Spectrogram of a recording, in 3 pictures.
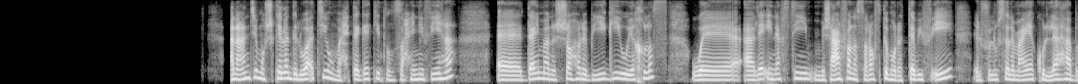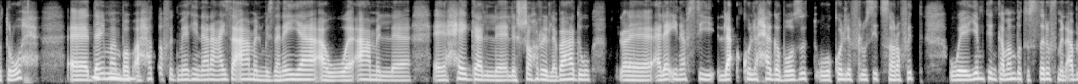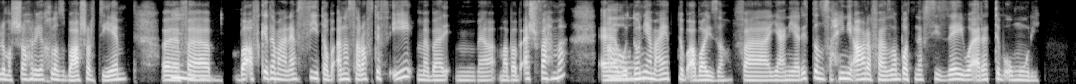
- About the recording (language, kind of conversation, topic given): Arabic, advice, إزاي أقدر أعرف فلوسي الشهرية بتروح فين؟
- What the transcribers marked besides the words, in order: tapping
